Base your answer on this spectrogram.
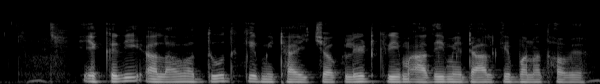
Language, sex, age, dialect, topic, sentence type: Bhojpuri, female, 25-30, Northern, agriculture, statement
